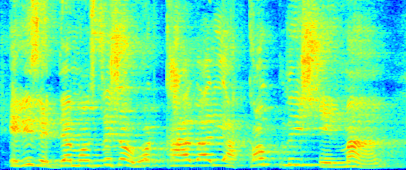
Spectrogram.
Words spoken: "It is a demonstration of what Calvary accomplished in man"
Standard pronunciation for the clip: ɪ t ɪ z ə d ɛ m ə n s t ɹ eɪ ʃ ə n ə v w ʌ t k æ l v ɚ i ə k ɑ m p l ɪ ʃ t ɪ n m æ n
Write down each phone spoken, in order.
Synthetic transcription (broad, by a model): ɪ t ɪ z ə d ɛ m ə n s t ɹ eɪ ʃ ə n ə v w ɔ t k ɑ v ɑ i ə k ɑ m p l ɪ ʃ ɪ n m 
